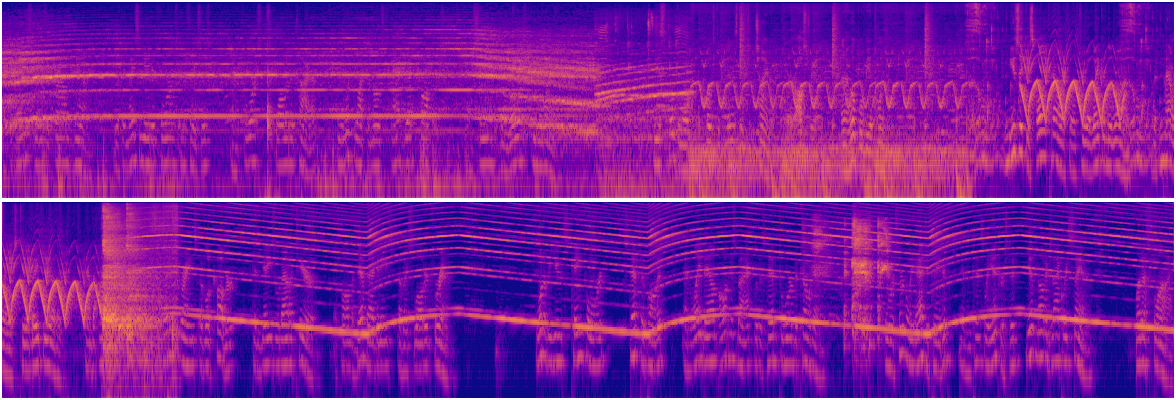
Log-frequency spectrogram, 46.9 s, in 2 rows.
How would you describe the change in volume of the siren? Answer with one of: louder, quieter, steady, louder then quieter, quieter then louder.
steady.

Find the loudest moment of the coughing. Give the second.
26 s.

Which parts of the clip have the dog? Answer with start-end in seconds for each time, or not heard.
not heard.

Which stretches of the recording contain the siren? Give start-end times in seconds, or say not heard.
0.0-46.8.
